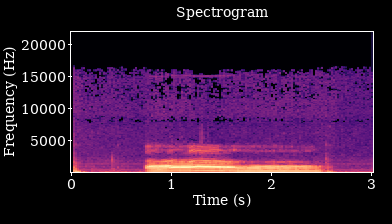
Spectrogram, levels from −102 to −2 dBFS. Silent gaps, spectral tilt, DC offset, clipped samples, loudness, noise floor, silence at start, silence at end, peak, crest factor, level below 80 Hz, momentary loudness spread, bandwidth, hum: none; -7.5 dB/octave; under 0.1%; under 0.1%; -11 LUFS; -44 dBFS; 0.05 s; 0.4 s; 0 dBFS; 12 dB; -54 dBFS; 14 LU; 4.8 kHz; none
